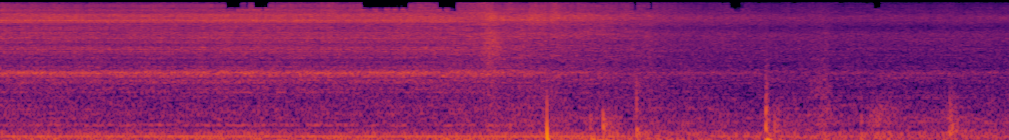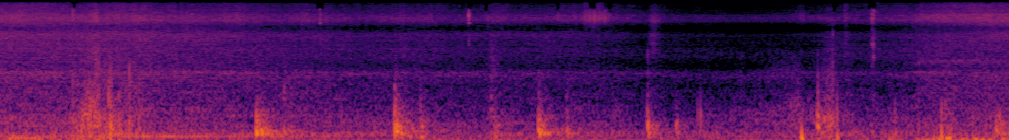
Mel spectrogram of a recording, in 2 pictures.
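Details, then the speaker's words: Gas water heater that has died, water and gas shut off, hot water flowing out: steady high hiss from inside the tank heard with ear close, then scattered drips and taps; tank has split and is leaking. "If you put your ear up to this, I don't know if this can hear it or not, but it's really making some kind of hissing sound inside of it."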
